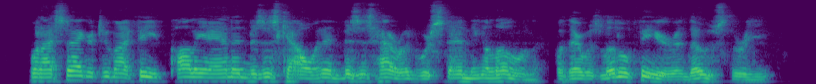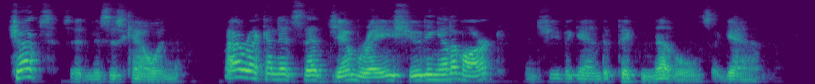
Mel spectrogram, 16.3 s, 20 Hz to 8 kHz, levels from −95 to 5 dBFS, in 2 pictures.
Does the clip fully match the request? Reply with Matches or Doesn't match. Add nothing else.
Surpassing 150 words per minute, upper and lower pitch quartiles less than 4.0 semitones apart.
Doesn't match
